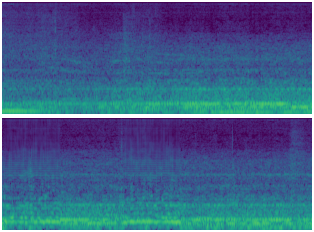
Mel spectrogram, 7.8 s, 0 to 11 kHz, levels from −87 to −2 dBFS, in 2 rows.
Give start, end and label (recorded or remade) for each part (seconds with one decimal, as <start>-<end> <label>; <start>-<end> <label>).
0.0-3.9 recorded; 3.9-4.6 remade; 4.6-5.4 recorded; 5.4-6.1 remade; 6.1-7.8 recorded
